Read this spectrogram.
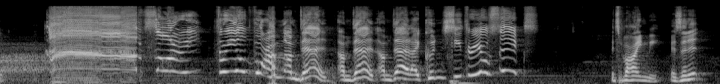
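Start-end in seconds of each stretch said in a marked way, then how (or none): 0.0-5.4 high frantic yelps of panic; screaming in real fright; panicked yelling. Real, not acted. Caught by the monster.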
